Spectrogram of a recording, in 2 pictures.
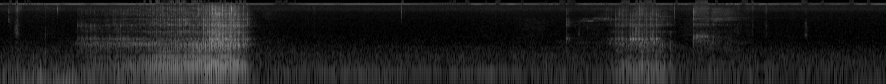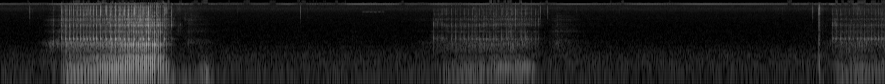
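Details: Snoring during sleep: loud, rough, rumbling snores alternating with softer breaths and a few clicks, in a small room.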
